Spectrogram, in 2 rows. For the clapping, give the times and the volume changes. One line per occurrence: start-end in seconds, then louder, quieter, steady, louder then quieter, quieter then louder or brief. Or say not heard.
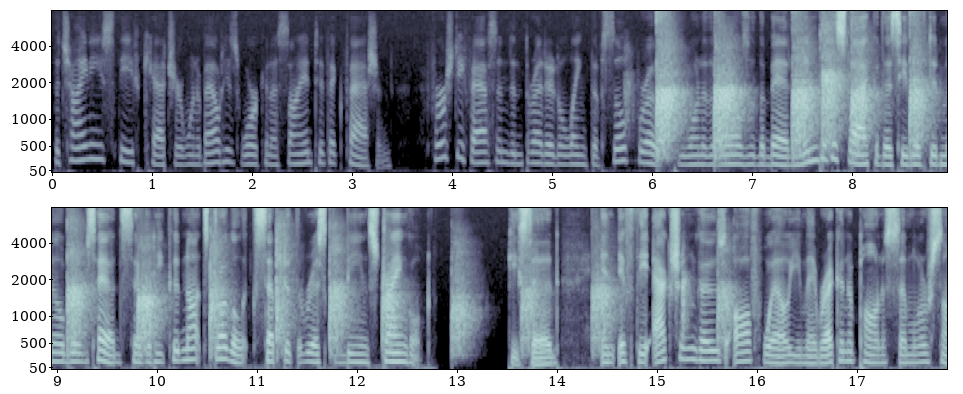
6.0-15.8 quieter.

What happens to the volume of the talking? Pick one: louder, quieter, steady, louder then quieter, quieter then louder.
louder.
